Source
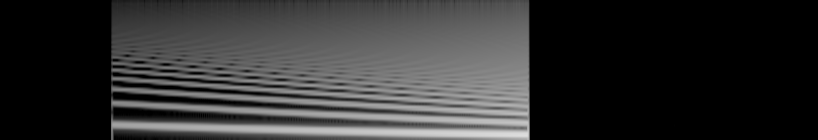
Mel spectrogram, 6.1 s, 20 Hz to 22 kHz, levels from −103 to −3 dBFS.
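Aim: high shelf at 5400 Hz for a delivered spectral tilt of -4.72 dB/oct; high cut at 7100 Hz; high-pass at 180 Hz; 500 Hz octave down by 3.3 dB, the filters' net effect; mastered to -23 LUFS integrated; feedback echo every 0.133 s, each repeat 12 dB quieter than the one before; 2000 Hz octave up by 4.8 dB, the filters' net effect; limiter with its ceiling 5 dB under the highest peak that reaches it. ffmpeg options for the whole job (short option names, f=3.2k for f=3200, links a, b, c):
-af "highpass=180,lowpass=7.1k,equalizer=f=500:t=o:g=-4,equalizer=f=2k:t=o:g=7,highshelf=f=5.4k:g=-6,alimiter=limit=-18dB:level=0:latency=1,aecho=1:1:133|266|399:0.251|0.0628|0.0157,volume=9dB"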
